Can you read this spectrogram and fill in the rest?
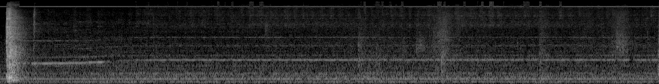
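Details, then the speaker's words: Akai 4000DS Mark II three-head reel-to-reel deck, rewinding with an even whirring hum of reels, then a soft clunk as the tape brakes stop them cleanly with no tape spill; normal rewind and brake stop. "we'll check out the tape breaks. T see how well it stops. Perfect. No tape spill."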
